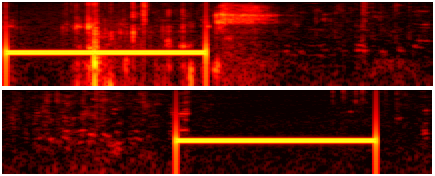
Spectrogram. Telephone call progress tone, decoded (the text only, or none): ringback tone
